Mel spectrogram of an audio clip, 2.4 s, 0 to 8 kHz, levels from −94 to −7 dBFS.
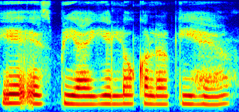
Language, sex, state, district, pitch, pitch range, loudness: Hindi, female, Arunachal Pradesh, Lower Dibang Valley, 225 Hz, 215-230 Hz, -15 LUFS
